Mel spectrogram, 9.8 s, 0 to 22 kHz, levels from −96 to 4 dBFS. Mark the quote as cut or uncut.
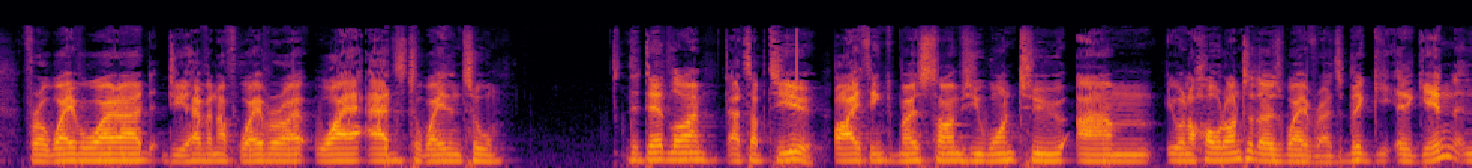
cut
